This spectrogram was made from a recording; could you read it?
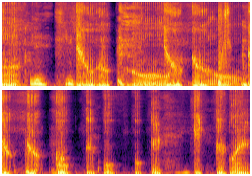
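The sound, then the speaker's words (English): Someone growls and grunts in a rough, throaty voice, imitating a Wookiee's call in a series of short bursts with brief pauses, some gurgling and rising in pitch. “You sound like you're doing a bear mating call.”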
